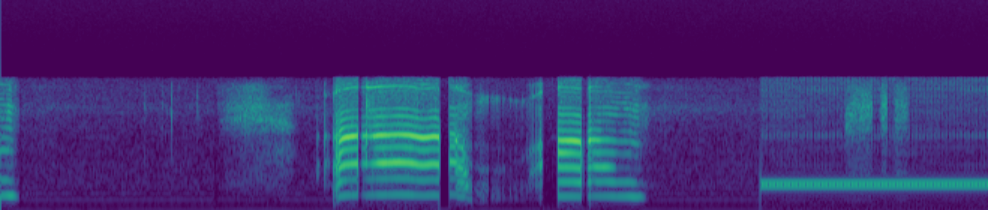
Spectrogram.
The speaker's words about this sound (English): Uh-oh. Hello? I hear a dial tone.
